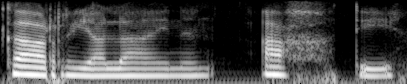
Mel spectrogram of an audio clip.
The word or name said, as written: Karjalainen, Ahti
